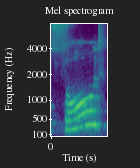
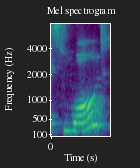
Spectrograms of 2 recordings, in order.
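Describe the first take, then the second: First: The w sound is left silent. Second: The w sound is pronounced aloud. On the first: The speaker calls it right. "we have some silent letters in English" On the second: The speaker calls it wrong. "students cannot pronounce them correctly ... like this"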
